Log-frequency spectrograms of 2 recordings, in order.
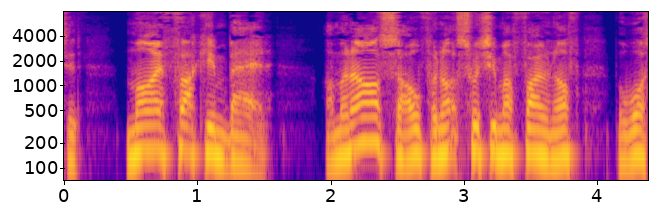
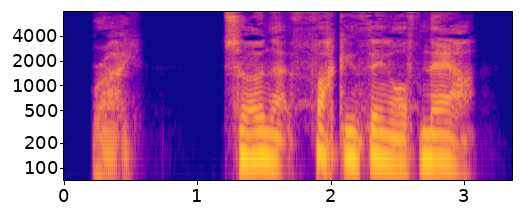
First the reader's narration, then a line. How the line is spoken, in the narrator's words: growled Donovan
